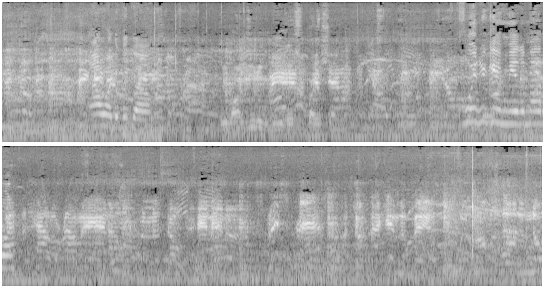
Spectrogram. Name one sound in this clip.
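A crowd of men, women and children chatters and talks all around, close by and outdoors.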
